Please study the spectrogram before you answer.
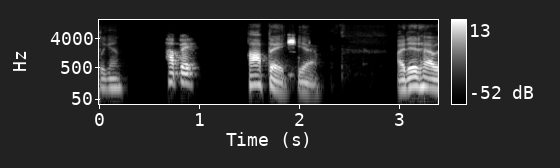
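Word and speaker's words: rapé: You can say it hape, some say it rape, but when you spell it and read it in English, it doesn't look good, that word. So we use hape with an H instead of an R.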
